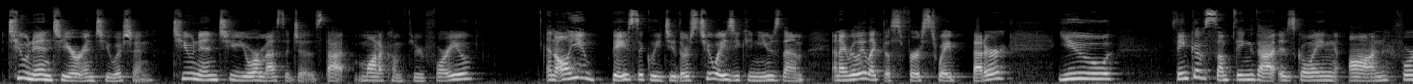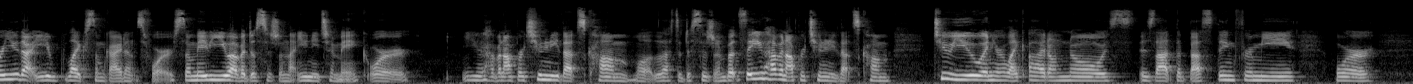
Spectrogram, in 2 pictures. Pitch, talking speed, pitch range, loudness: 190 Hz, 210 wpm, 175-215 Hz, -21 LUFS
